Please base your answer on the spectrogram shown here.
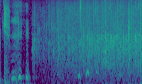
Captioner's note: applause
